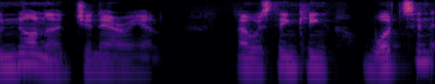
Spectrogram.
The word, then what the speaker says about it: nonagenarian: She pronounces it as non a genenarian as opposed to nonenarian.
